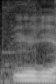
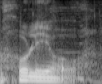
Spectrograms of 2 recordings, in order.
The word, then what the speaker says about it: Julio: on this yo all what the Jay is is silent yeah with the the Mexicans you you don't say you say like you don't say Jean you say Juan what are talking about it's it's Don Julio Julio Julio you almost say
